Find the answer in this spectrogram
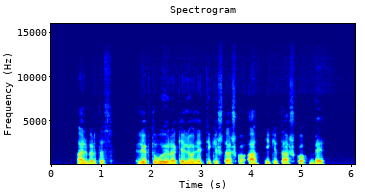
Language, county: Lithuanian, Kaunas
